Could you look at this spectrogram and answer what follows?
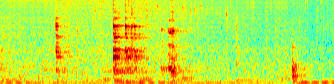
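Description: Freshly fried chebakia pastry, well drained, plunged into honey, giving a few short crackling sizzle bursts over a soft, steady hiss, close and fairly quiet.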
